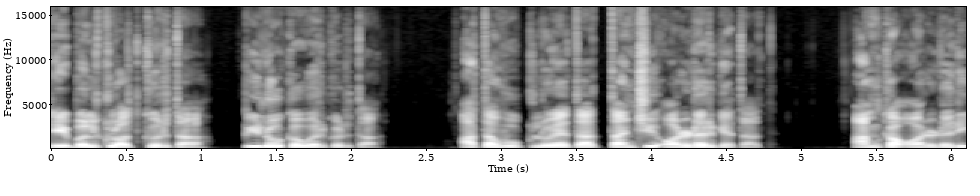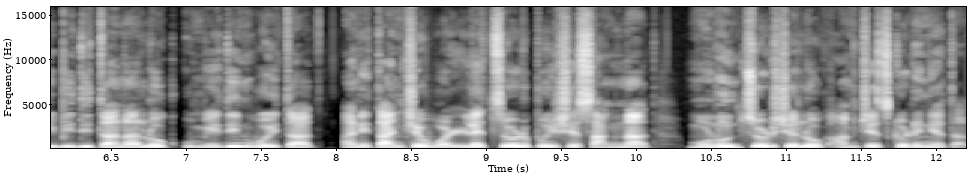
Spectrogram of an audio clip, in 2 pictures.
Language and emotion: Goan Konkani, neutral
